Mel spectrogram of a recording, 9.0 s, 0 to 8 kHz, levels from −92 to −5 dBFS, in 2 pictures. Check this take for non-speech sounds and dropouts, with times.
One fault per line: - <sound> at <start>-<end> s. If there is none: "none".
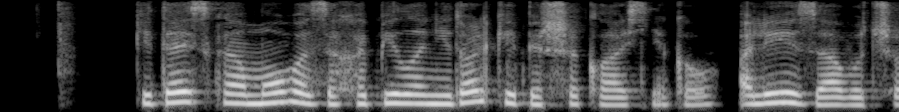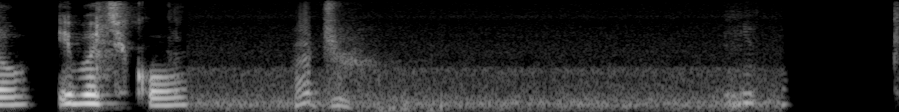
- sneeze at 5.9-6.8 s
- laugh at 8.1-8.3 s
